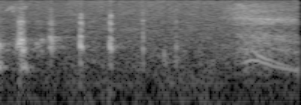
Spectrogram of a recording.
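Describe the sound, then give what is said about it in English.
A duck quacks in a quick run of short, nasal calls that taper off, followed by a brief drawn-out squawk, heard faintly over a muffled line. “It was the duck that started it.”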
